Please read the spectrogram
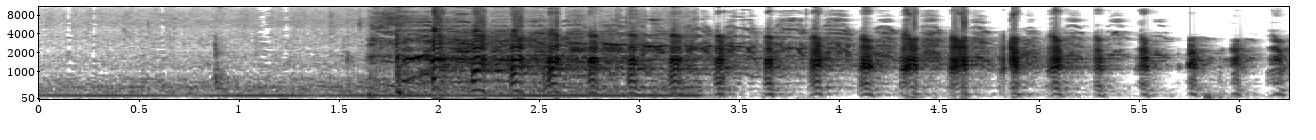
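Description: Two men burst into loud laughter about two seconds in, a rapid run of laughs at about four or five a second that keeps going.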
